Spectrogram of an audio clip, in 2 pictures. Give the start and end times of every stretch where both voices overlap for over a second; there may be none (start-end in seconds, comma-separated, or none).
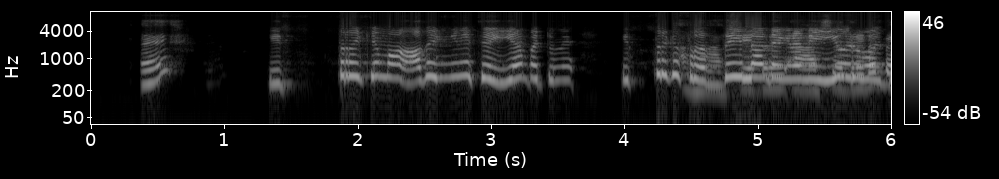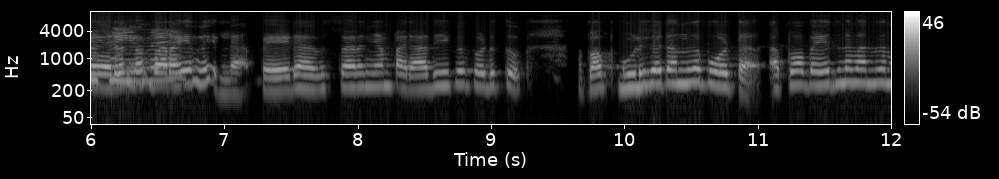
4.5-6.6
